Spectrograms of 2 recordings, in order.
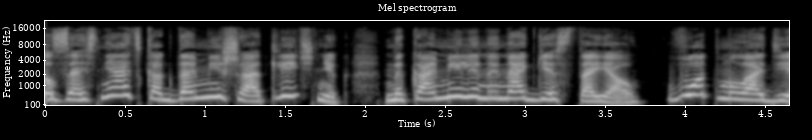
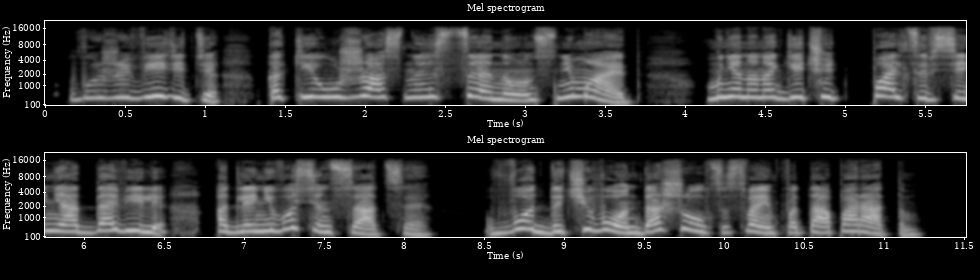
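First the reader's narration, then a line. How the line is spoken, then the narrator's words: Tearful. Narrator (Russian): Камила говорит сквозь слезы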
